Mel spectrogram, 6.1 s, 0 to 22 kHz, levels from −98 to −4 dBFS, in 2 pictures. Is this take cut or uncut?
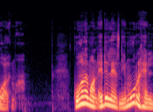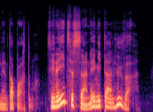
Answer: cut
